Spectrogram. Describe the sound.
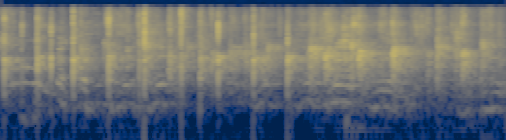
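A crowd applauds with a steady patter of overlapping claps lasting several seconds, while voices talk and call out over the clapping, welcoming a speaker being introduced at the start of the day's gathering.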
